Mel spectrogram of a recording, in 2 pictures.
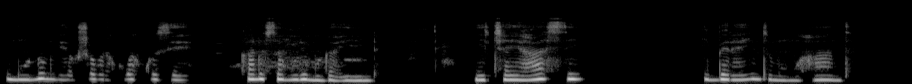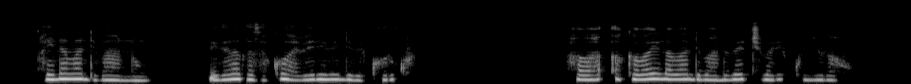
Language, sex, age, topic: Kinyarwanda, female, 18-24, health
